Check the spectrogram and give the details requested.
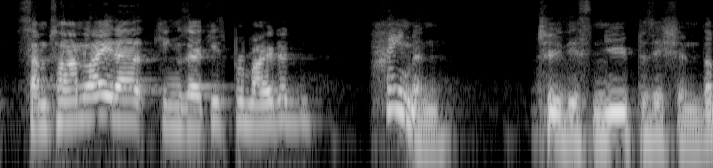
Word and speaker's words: Haman: guy, Haman. I think I've heard it pronounced Haman, um which probably is more uh accurate, but I've always grown up calling him Haman, which is very Aussie-sounding kind of pronunciation, right?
